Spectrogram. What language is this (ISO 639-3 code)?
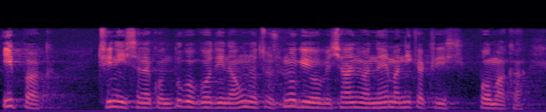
hrv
